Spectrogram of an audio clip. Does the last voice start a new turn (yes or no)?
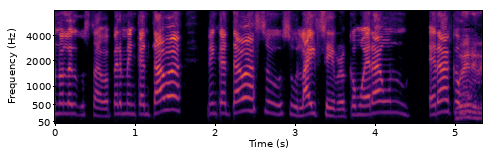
yes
